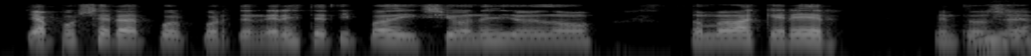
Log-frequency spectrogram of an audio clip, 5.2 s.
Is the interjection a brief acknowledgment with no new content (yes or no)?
no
